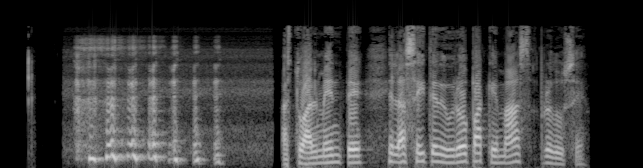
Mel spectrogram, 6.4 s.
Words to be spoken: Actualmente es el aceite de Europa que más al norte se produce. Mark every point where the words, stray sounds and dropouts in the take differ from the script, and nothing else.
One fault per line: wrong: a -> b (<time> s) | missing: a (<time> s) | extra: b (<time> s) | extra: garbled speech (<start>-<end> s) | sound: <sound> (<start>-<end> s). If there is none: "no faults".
sound: laugh (0.7-2.3 s)
missing: es (3.6 s)
missing: al norte se (5.3 s)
